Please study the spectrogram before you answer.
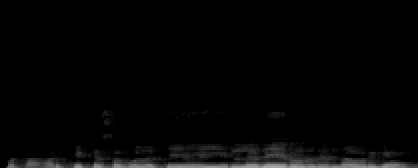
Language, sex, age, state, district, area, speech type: Kannada, male, 60+, Karnataka, Koppal, rural, spontaneous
